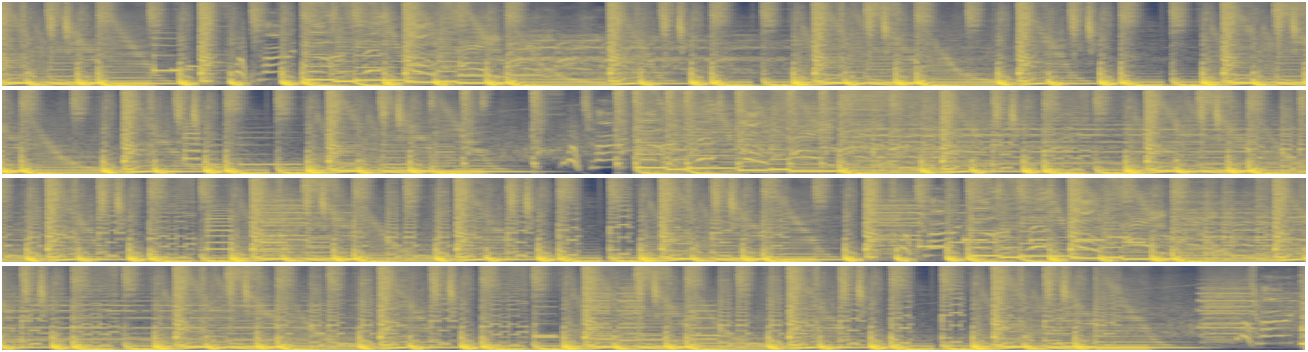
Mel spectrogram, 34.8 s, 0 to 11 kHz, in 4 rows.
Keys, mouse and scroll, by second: 0.3 click, 2.2 KP_7, 3.7 shift+d, 7.2 middle click, 8.5 r, 12.6 middle click, 13.3 KP_7, 14.4 click, 15.2-16.3 scroll down 3, 16.3 s, 18.0 shift+d, 20.6-21.0 scroll down 2, 21.0 middle click, 22.4 KP_7, 23.4 click, 25.0 shift+d, 29.3-30.6 scroll down 3, 30.6 click, 32.9 shift+d.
